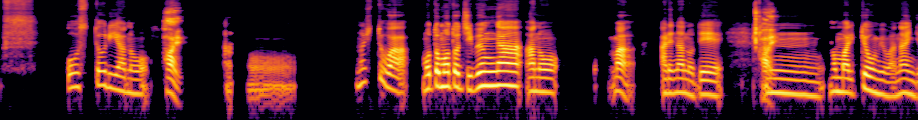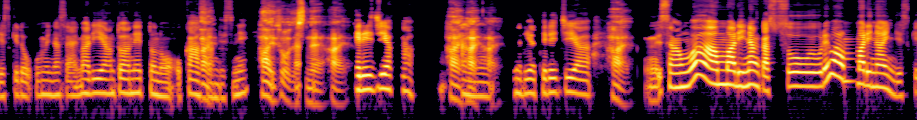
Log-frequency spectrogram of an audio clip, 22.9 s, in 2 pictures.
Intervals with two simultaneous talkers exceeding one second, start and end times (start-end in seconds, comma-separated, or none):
none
